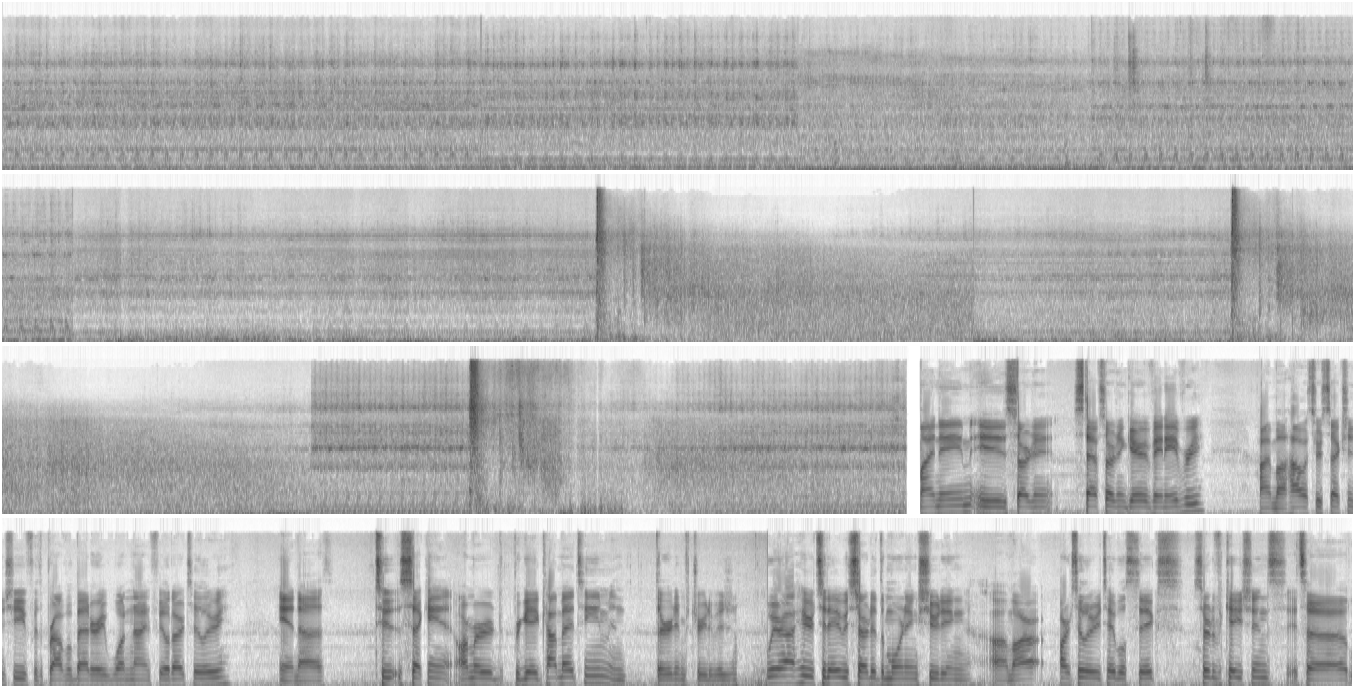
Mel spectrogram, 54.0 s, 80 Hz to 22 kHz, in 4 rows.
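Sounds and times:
heavy vehicle engines running: 0:00.0 - 0:54.0
cannon shots: 0:19.4 - 0:23.4, 0:25.6 - 0:35.8.

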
